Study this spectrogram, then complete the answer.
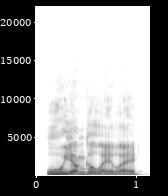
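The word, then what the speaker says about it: Uiagalelei: haven't heard the name here's how you say it it's dj oo young galele he's really impressed me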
